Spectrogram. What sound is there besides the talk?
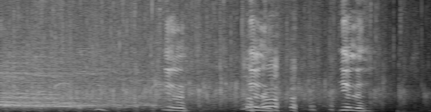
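audience applause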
